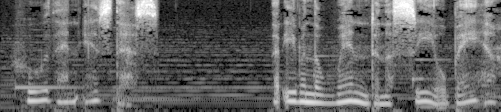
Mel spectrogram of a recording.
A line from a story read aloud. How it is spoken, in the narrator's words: a disciple whisper to another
